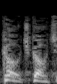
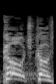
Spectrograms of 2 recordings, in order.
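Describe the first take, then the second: First: Said in the usual way. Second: Higher-pitched call for attention; insistent calling. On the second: Retold or imitated. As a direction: call out after being ignored. Ignored kid calls more insistently.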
